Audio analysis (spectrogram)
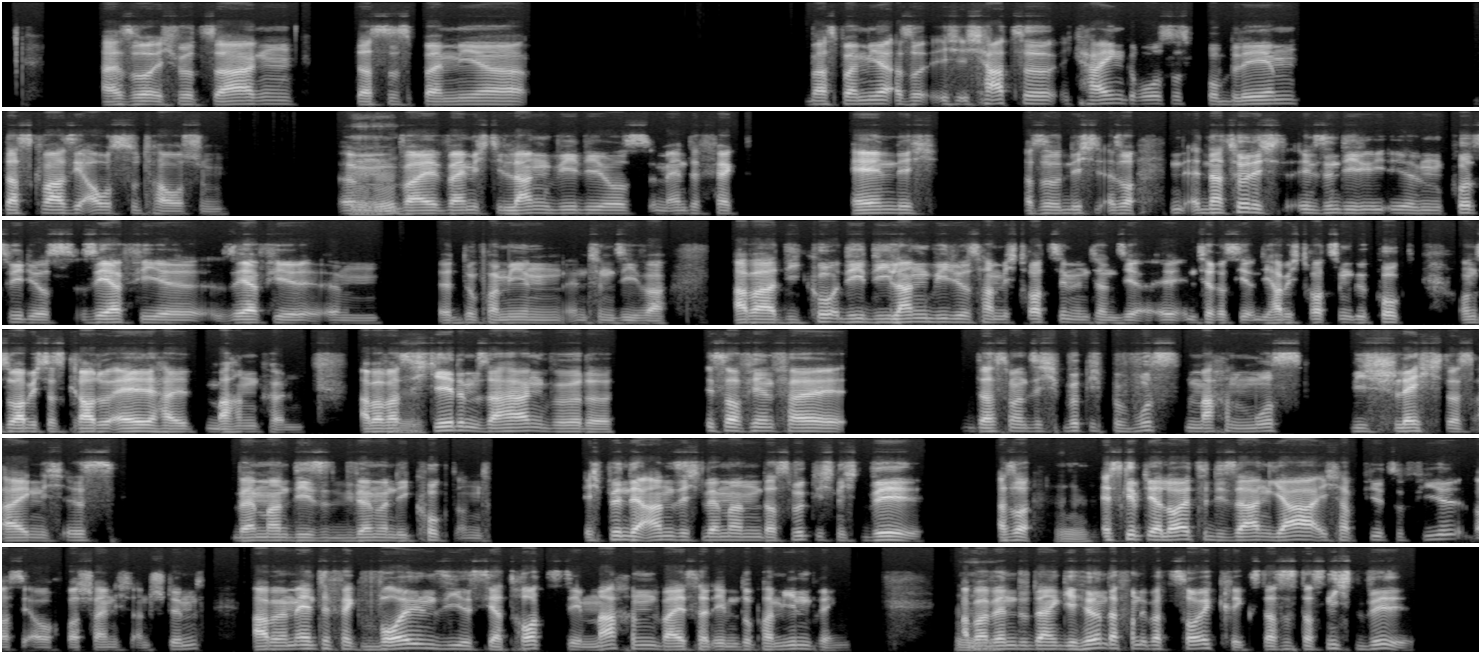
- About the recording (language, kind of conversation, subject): German, podcast, Wie vermeidest du, dass Social Media deinen Alltag bestimmt?
- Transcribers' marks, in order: stressed: "wollen"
